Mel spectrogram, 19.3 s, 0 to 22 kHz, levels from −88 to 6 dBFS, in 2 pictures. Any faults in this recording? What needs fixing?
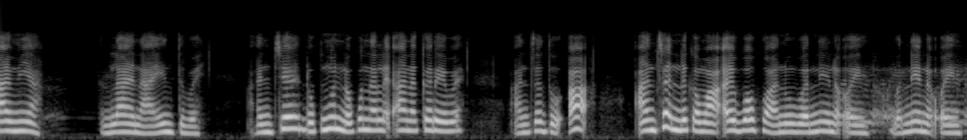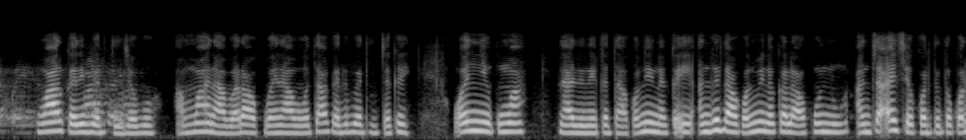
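Feedback echo between two devices runs from 8.4 to 11.3 s. A second device on the same call replays this microphone's sound, which is picked up again, arriving as a distinct delayed copy about 0.4 s behind and about 14 dB below the speech. Room reverberation would instead blur each syllable into a smooth tail. Prevent it by muting or headphoning all but one device in the room.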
